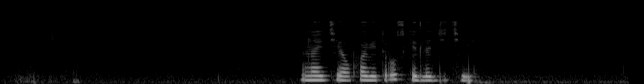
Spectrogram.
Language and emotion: Russian, neutral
